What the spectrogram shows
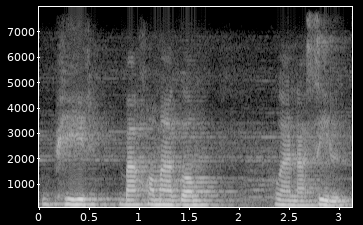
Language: Assamese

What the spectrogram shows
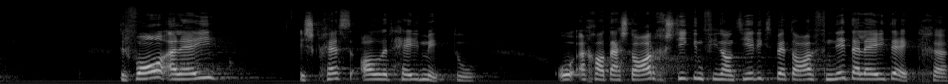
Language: Swiss German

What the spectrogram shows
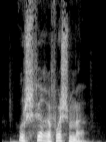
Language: Kabyle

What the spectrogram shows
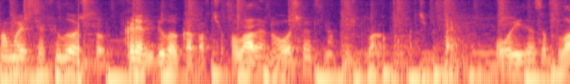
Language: Macedonian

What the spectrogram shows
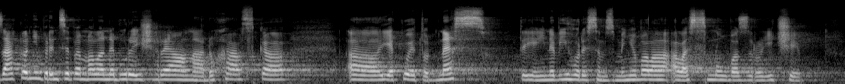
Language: Czech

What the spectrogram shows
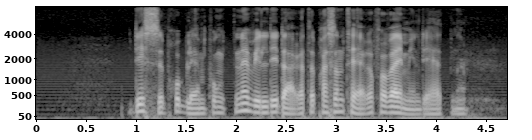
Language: Norwegian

